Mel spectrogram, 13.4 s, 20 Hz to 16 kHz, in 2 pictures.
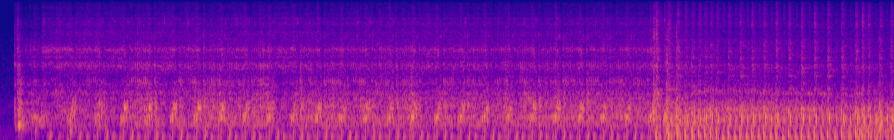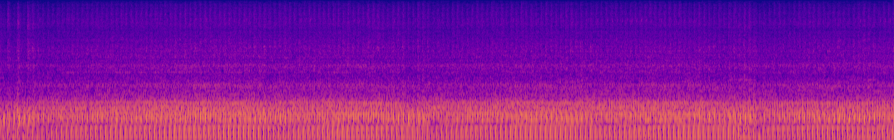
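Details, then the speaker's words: John Deere D105 riding mower, 62 hours, sat unused for an unknown time, first start after fuel got into the fuel pump: brief rhythmic cranking, then it catches into a steady, even single-cylinder idle while warming up; normal start and idle. "It was that easy. Down to let it warm up. That's all it took. That thing almost started right up."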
